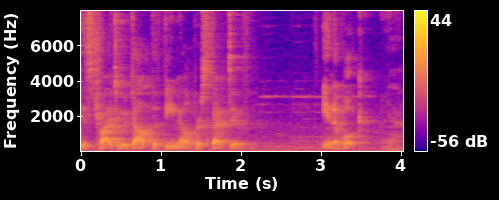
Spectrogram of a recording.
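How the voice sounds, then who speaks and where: A man's voice with noticeable background noise. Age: 30s. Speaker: novelist, former publisher. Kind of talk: bookshop author interview. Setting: bookshop event with small audience.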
